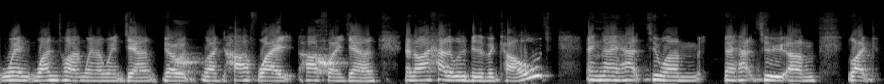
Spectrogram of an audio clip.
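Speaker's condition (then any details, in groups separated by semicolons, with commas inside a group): Bilateral cleft lip and palate; congenital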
